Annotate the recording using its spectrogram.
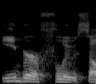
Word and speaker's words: Eberflus: Coach Eberflus. Did I get that correct? I've been struggling all week to figure out how you say it. – You got that correct. It is Eberflus.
